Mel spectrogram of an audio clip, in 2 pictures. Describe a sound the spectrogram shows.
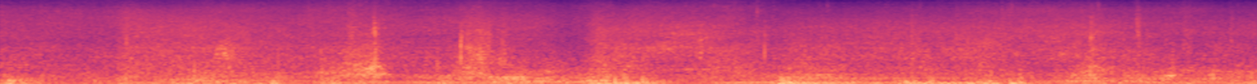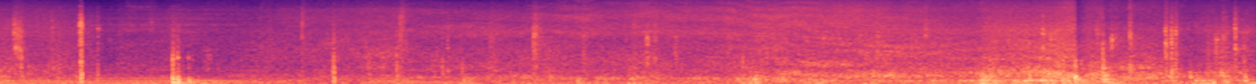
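Footsteps thud and scuff on paving stones.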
